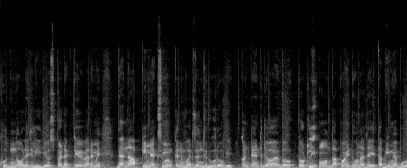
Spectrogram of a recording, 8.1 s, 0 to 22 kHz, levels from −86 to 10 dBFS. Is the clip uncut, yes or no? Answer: no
